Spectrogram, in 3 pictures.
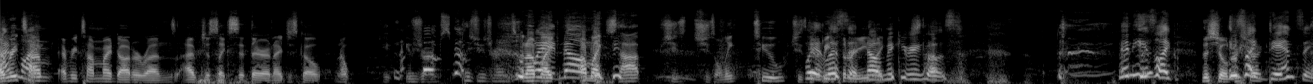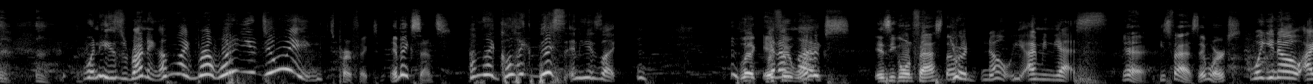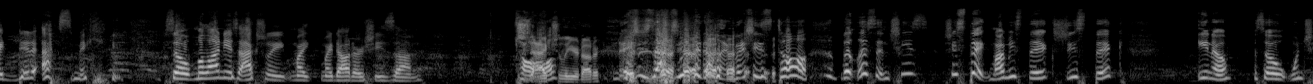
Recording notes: Live at Mary Ellen's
